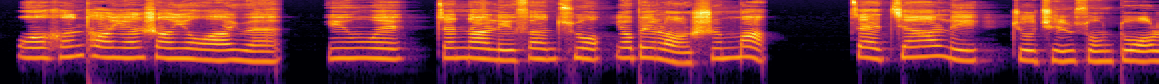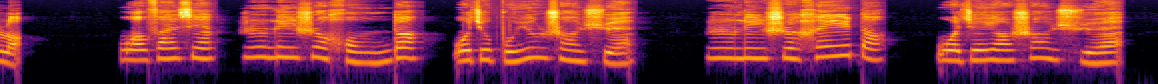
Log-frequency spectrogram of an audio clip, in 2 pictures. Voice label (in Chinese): 萝莉音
